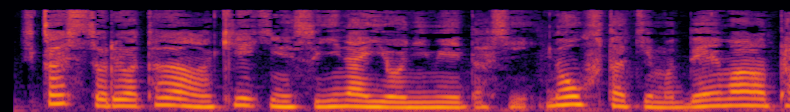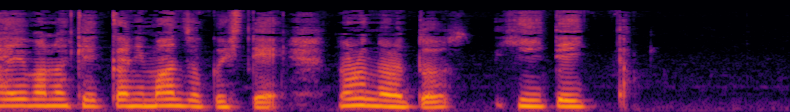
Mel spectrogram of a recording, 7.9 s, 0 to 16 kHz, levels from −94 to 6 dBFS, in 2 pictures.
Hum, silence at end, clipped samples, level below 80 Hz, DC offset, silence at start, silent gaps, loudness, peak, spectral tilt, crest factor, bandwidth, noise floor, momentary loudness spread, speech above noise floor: none; 0.8 s; under 0.1%; -54 dBFS; under 0.1%; 0.1 s; none; -21 LUFS; -6 dBFS; -5.5 dB/octave; 16 dB; 11.5 kHz; -63 dBFS; 8 LU; 42 dB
